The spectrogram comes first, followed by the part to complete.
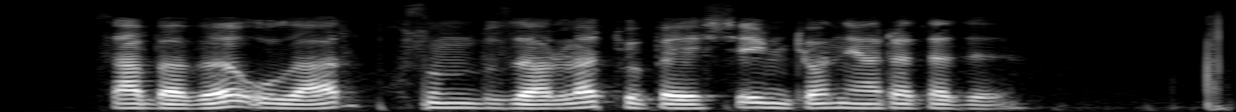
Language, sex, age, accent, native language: Uzbek, male, 18-24, Namangan, Uzbek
